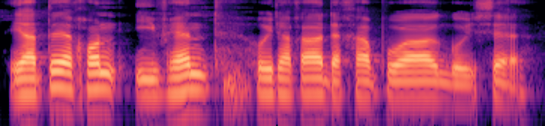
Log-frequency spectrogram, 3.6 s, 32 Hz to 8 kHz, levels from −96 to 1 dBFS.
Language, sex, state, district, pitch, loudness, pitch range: Assamese, male, Assam, Kamrup Metropolitan, 130 Hz, -18 LUFS, 115-155 Hz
